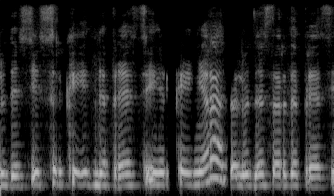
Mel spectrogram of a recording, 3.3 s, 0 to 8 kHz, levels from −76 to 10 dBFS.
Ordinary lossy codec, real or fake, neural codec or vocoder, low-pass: AAC, 48 kbps; real; none; 7.2 kHz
